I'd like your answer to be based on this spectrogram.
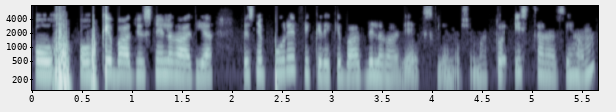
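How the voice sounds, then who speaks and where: A woman teaching English grammar in a recorded online lecture, explaining in Hindi and Urdu, reading English example sentences slowly, and asking the class questions that she answers herself. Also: fairly high pitch, flat delivery, creaky, mellow, no echo, lo-fi sound.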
